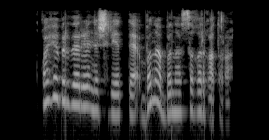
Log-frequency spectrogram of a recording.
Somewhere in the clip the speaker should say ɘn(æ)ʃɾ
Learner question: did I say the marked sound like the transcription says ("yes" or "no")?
yes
